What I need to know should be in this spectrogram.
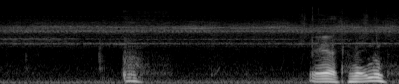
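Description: A small object plops into still water.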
